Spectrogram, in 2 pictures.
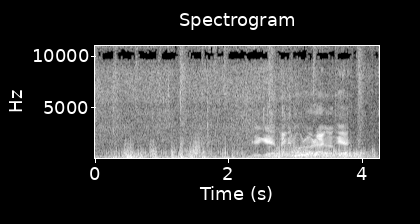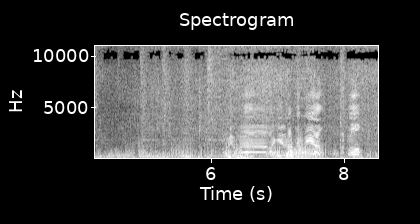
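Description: Surf breaking and washing over rocks with wind buffeting the microphone, and voices calling out twice, about halfway through and near the end.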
